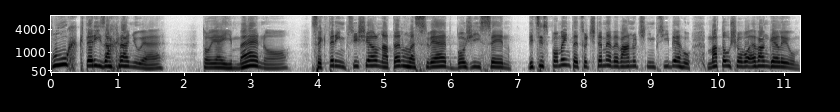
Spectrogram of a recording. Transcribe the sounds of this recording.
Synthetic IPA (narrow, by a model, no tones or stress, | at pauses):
b̥uːxkt̪ɛɾiːzaxɾaɲujɛ | t̪o̞jɛjmɛːno̞ | sɛkt̪ɛɾiːmpr̝̥ɪʃɛlnat̪ɛnɦlɛsvjɛt̪bo̞ʒiːsɪn | ɡdɪcsɪfspo̞mɛɲt̪ɛt͡so̞t͡ʃt̪ɛmɛvɛvaːno̞t͡ʃɲiːmpr̝̥iːbjɛɦumat̪owʃovo̞ɛvaŋɡɛlɪum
